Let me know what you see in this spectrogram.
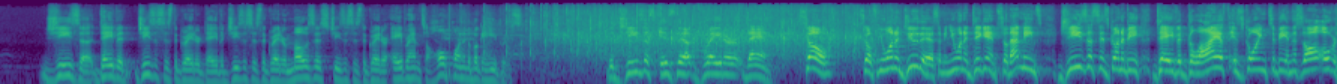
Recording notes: at the Code Orange Revival Conference at Elevation Church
